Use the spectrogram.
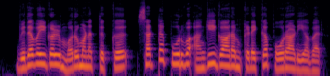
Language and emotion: Tamil, neutral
